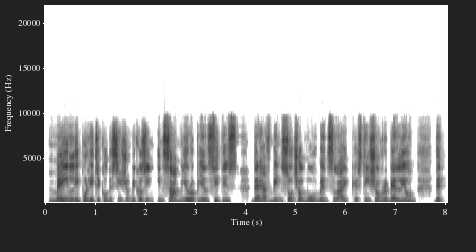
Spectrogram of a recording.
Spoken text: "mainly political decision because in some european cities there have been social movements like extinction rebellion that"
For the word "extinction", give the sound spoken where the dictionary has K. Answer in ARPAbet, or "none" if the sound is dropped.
none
